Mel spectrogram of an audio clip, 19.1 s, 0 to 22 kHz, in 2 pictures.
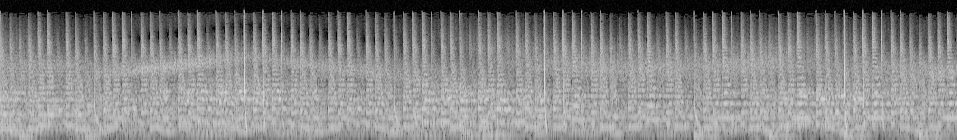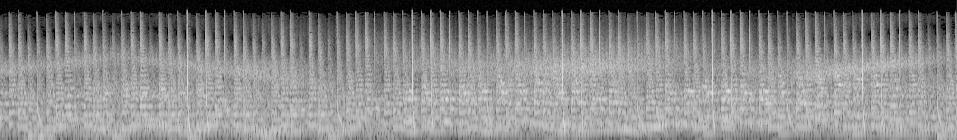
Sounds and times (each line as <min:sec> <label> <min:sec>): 0:00.2 underwater music 0:19.1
